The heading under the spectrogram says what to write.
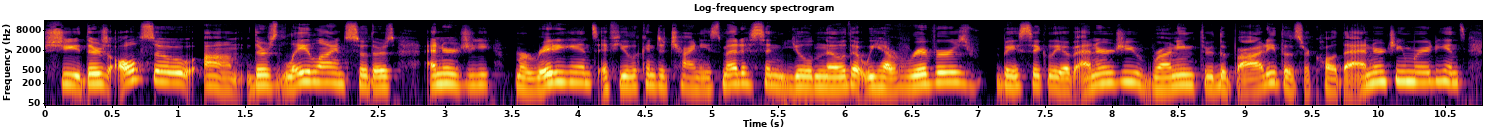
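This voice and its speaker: A woman in an animated tone at a very fast pace, with ordinary pitch variation and hardly any pauses. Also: medium pitch for a woman. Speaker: spiritual intuitive, energy healer. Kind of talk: casual monologue on spirituality. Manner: speeds up when channeling; animated, conversational with fillers.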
